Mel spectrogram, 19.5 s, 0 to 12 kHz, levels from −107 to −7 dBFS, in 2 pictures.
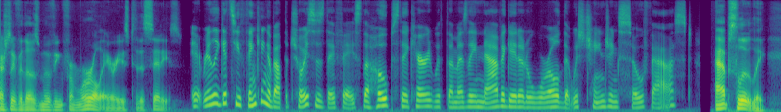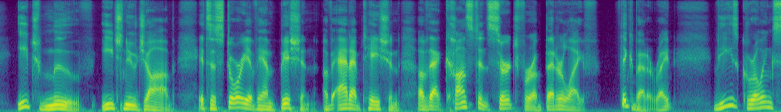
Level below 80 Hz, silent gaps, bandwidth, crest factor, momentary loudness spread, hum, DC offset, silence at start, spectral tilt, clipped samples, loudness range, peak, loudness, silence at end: -44 dBFS; 8.74-8.87 s; 12 kHz; 20 dB; 15 LU; none; under 0.1%; 0 s; -5 dB/octave; under 0.1%; 8 LU; -4 dBFS; -24 LUFS; 0 s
